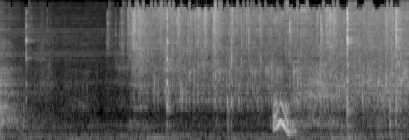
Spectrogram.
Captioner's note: sizzling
